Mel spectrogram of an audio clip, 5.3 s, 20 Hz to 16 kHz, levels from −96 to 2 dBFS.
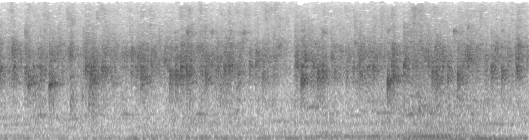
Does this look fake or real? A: real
